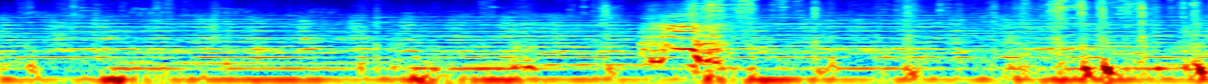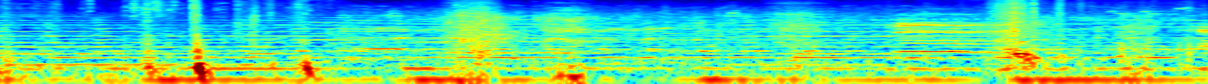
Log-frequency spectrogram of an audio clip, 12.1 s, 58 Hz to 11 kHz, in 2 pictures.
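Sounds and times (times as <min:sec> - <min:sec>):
sustained film score music: 0:00.0 - 0:12.0
horse whinnying: 0:03.1 - 0:04.0.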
